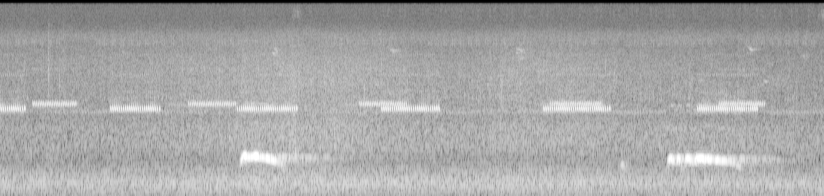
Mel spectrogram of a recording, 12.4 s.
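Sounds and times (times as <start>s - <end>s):
female tawny owl calling in woods and forests: 0.2s - 6.1s, 8.2s - 11.9s.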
